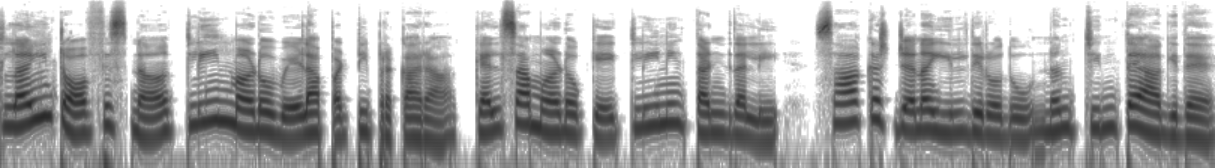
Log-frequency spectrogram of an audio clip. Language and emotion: Kannada, fearful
